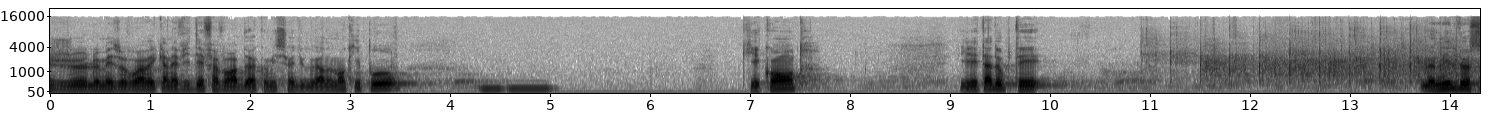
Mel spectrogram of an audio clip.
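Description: A man speaks formally into a microphone in a large echoing hall.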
